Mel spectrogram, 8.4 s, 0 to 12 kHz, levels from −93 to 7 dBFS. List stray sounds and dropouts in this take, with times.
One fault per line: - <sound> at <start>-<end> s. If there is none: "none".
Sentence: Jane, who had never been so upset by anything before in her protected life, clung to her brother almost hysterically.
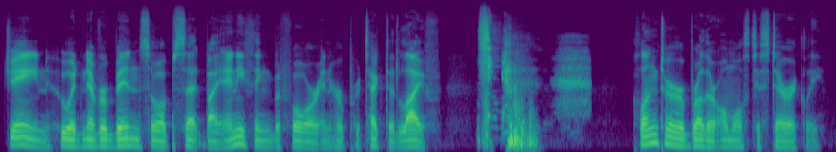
- sneeze at 4.8-5.9 s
